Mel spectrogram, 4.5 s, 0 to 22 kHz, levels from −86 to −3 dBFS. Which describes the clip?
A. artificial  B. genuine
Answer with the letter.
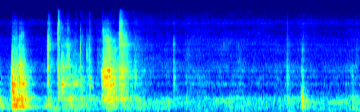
A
